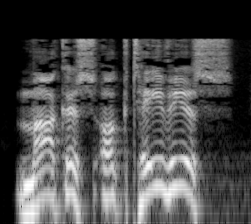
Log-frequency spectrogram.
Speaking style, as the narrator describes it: he shouted

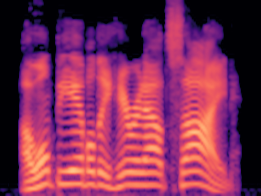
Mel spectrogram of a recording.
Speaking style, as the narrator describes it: he shouted back

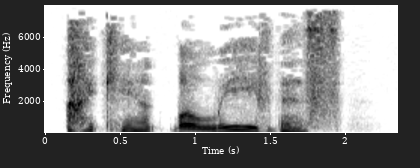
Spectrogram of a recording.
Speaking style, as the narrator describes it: she whispered

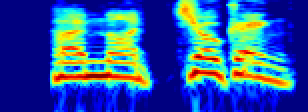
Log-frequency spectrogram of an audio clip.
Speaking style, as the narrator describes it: Carly Beth roared

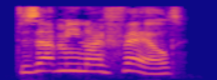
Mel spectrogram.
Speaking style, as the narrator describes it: I ask bitterly

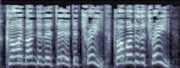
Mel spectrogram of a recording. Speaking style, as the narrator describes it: screeched Toothless

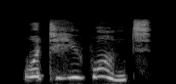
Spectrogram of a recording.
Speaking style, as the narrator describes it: Her voice came out a whisper

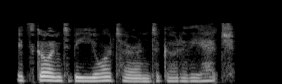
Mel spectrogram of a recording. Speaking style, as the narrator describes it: she said in a low, husky voice

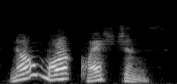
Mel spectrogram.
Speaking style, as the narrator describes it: Grandma shouted to him

